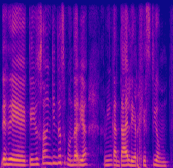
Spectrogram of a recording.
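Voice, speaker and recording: A young woman with a smooth, resonant voice pitched a little high talks through finance as an interview guest. She explains in a measured, patient way, padding her thoughts with fillers and little "right?" tags. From Peru. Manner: measured, explanatory, frequent fillers and tag questions. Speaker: guest, stock trader and finance content creator. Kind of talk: conversational interview.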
